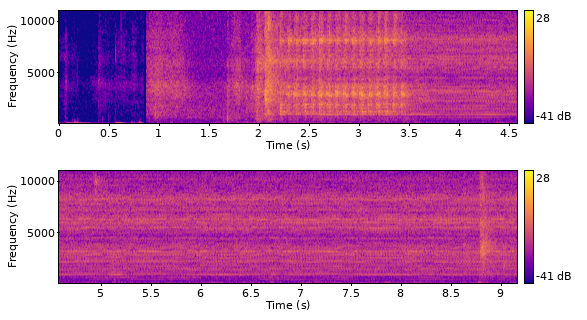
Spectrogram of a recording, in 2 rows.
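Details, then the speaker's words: Subaru during an EJ251 to EZ30D 3.0 H6 engine swap, open exhaust, key-on before test fire; brief rapid buzzing clatter then steady electric motor hum with faint whine, the windshield wipers, not the engine. Normal wiper motor operation. "see i turned the key word in it's just the damn windshield wipers i totally scared myself"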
